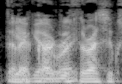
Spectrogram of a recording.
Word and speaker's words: cardiothoracic: Cardiothoracic surgeon.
